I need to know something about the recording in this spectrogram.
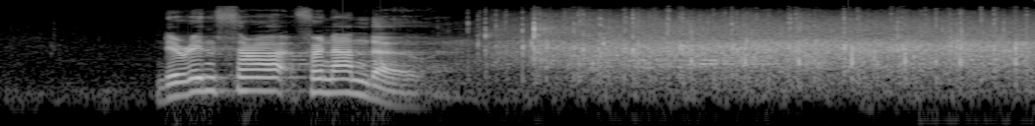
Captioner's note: applause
